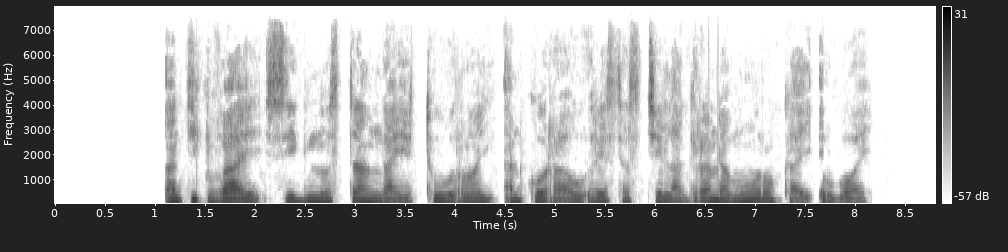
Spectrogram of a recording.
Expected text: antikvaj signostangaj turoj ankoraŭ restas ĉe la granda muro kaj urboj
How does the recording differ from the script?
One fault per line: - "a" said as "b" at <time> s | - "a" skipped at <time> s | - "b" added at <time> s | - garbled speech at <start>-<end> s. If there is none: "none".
none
